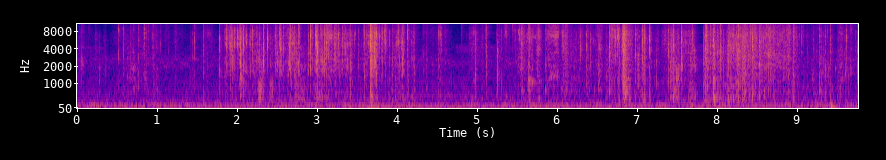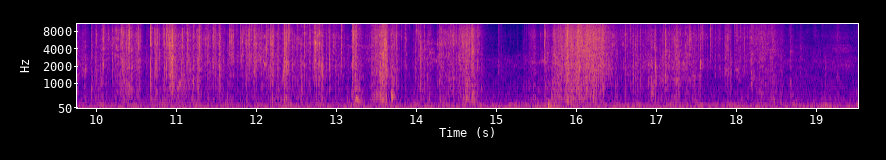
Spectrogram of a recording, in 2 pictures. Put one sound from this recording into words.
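A foil wrapper crinkles and tears loudly close by.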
